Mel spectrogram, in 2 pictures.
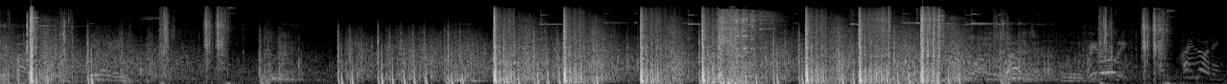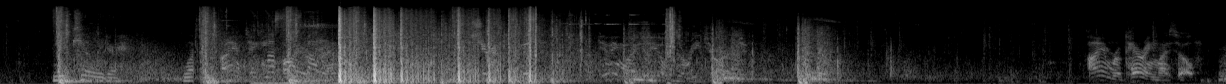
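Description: Loud bursts of gunfire in the battle royale game Apex Legends arrive as rapid clusters of sharp shots, with pauses between volleys, and spoken character callouts heard in between.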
